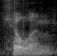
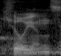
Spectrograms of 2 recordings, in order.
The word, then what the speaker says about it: Killen: Killen is how you say it instead of Killians.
